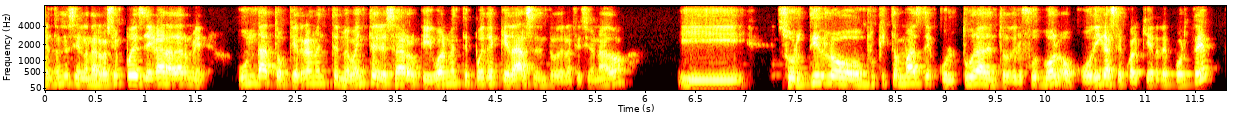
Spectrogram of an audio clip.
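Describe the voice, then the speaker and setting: Slightly high-voiced male interview host. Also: darkish tone. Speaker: podcast host. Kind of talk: casual interview talk.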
